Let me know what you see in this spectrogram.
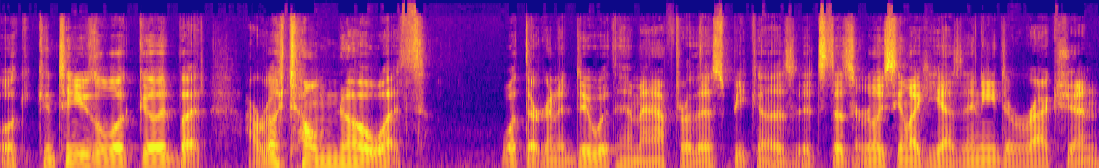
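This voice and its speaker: Moderate in pace, a man talks with a fairly low pitch. He has an ordinary speaking voice. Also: ordinary pitch variation. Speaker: wrestling show host. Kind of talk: casual review talk to camera.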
